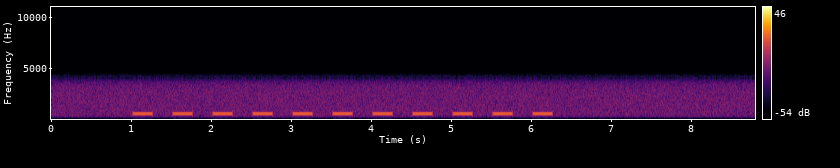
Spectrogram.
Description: Telephone call progress tone (North American plan), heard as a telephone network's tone, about 480, 620 Hz, 0.25 s on and 0.25 s off, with phone line noise. Congestion tone.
